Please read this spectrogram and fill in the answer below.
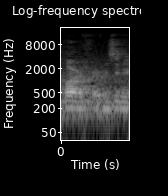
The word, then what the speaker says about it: Horford: By the way, are you doing a Southern accent or your impersonation of someone from down Georgia way when you pronounce Al Horford's name? Like Horford. – Yeah, Al Hartford. – I keep on saying Hartford. – Yeah, he's not a city in your beloved state of Connecticut.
